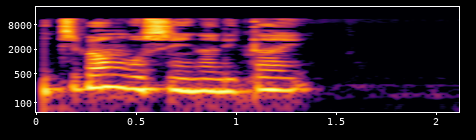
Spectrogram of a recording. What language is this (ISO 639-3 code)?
jpn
